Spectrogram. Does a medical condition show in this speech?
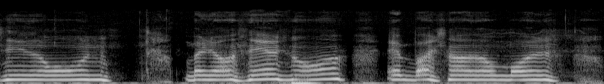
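Yes: ALS; diagnosed at about age 35.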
